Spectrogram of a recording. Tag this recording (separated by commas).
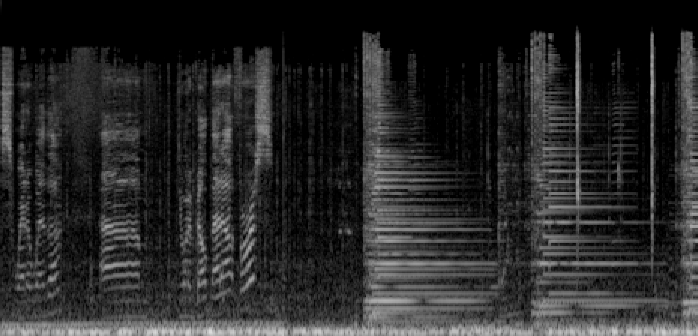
Music, Acoustic guitar, Speech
